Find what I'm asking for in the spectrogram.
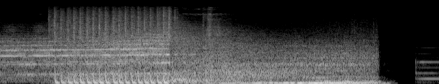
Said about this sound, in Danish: Det er altså traileren til den kinesiske storfilm Slaget ved Changinsøen, som vi hører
